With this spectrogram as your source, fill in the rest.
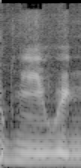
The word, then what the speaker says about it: mewing: orang-orang yang pertama miwing Oh bacanya itu miwing gitu ya miwing Oke miwing ini kan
